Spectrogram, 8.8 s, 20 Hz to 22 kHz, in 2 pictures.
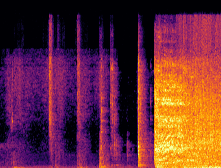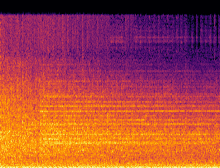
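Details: Yard Machines 638 RL riding mower after new spark plug, before warm-up and oil change: a few clicks and cranks, then catches and settles into a steady, even run with no misses or knocks.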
